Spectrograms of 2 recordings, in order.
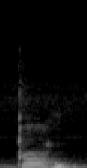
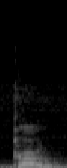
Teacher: o uso do r duplicado existe é justamente para indicar que mesmo entre vogais o r deve possuir aquela vibração forte e prolongada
